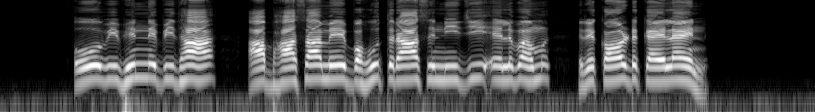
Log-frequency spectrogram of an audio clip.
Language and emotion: Maithili, neutral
